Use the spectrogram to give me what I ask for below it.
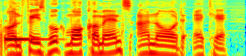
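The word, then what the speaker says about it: Ekeh: Arnold Eke, more like Eke. I think that's how that's pronounced.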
